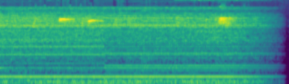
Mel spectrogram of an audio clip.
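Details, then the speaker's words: Outdoor AC condenser unit that won't start: fan not spinning and compressor not running, only a faint steady electrical hum plus a short loud burst hum as it tries to start, then cuts out. "hopefully you could hear the faint humming sound coming from the unit as well as the short loud burst hum that the unit generated when it was trying to start up"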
